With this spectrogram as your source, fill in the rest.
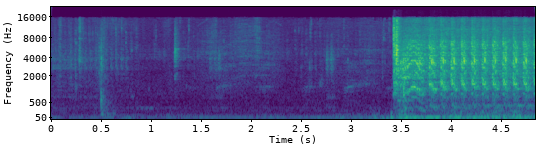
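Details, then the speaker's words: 91 Ford F350 with CAT 3126 diesel swap, hard-start issue: quiet, then engine catches and runs rough and loud; no air leak found, fault is low oil pressure (oil pump suspected). "so turns out we don't have an air leak guys and we got an oil pressure issue"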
